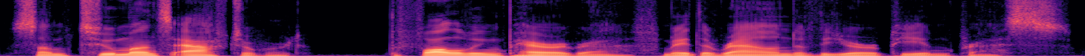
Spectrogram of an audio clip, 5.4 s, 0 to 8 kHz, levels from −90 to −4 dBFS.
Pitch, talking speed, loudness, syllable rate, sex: 100 Hz, 155 wpm, -20 LUFS, 4.6 syllables/s, male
